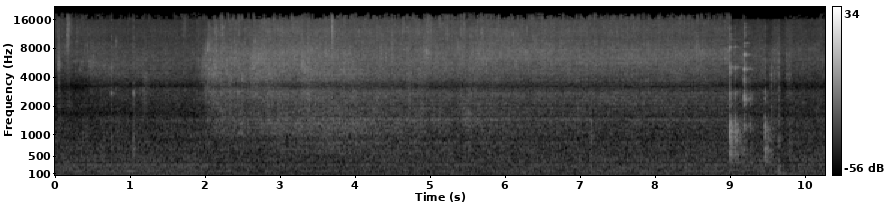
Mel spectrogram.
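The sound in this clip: Steady sizzling of carrots frying in sesame oil in a pan, a continuous bright hiss lasting the whole clip, with a few brief clinks near the end.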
